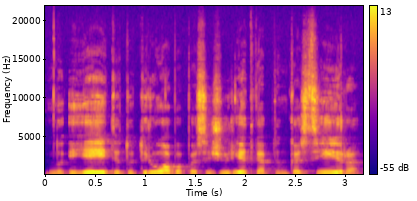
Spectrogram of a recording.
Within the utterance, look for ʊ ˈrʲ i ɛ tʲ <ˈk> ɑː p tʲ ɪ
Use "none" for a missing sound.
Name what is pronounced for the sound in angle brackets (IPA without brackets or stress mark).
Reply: k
